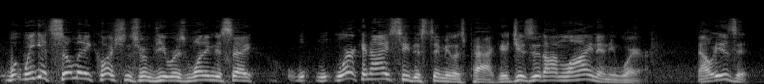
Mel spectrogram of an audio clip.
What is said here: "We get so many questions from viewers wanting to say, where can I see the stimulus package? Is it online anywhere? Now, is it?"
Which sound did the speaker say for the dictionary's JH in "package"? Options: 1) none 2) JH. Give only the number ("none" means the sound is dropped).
2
